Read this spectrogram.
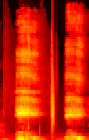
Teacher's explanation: Đối với nguyên âm dài thì ví dụ như là âm này chúng mình sẽ đọc là i, i. Nó hơi dài và nó hơi cao một tí các bạn nhé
